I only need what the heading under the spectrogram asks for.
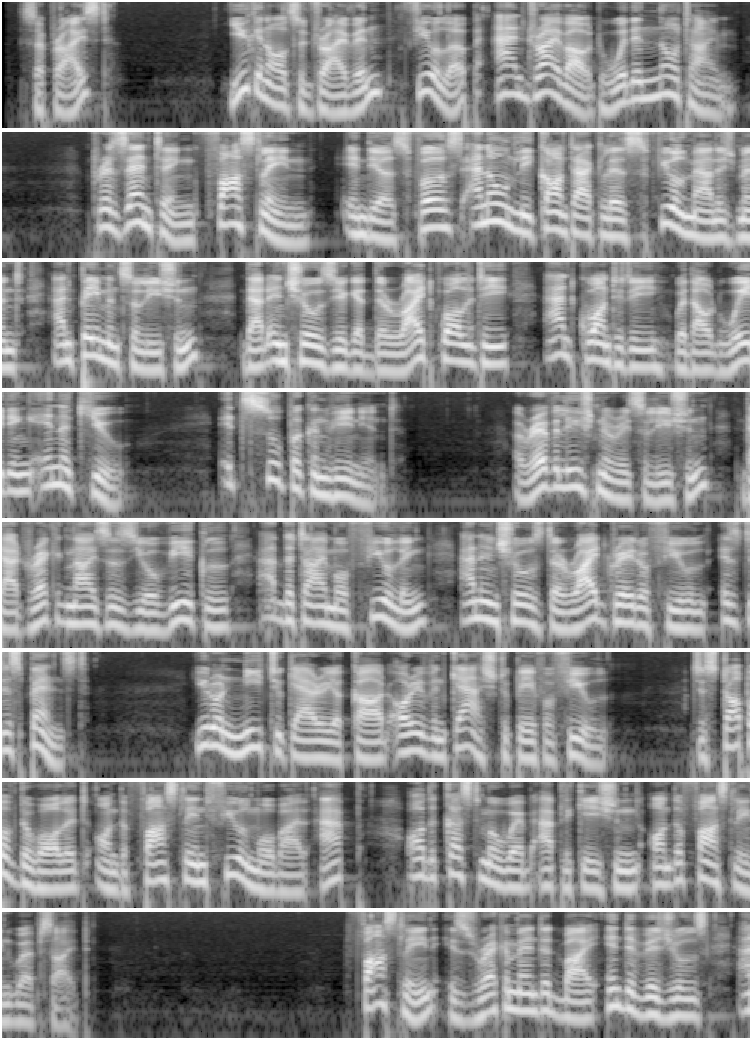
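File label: explainer english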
